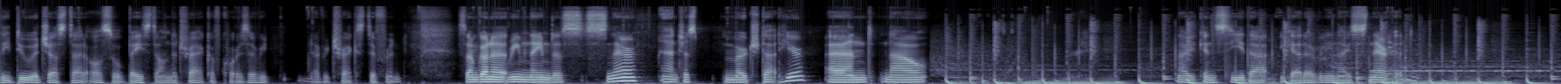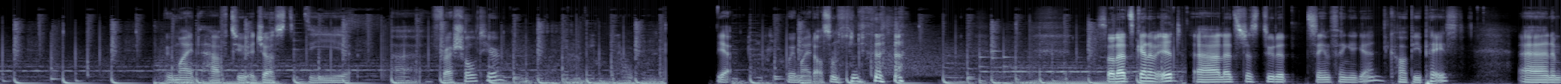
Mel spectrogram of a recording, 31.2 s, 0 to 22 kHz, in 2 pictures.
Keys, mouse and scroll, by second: 9.0 space, 9.0 middle click, 10.2 click, 11.3 click, 13.9 click, 20.9 middle click, 21.2 click, 21.6 middle click, 22.0 space, 27.2-29.4 typing.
